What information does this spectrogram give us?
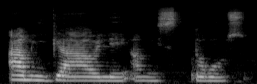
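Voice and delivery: ordinary talk, nothing marked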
